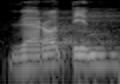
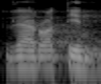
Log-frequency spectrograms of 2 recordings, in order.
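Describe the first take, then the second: The two takes are said the same way.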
